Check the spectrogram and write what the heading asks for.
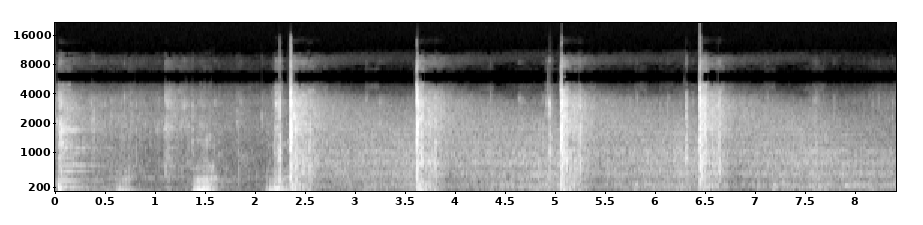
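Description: Beretta CX4 Storm 9mm carbine fired in a slow string of single shots, about one every second and a half, each a sharp crack. Two duller low thumps come in the first two seconds.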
